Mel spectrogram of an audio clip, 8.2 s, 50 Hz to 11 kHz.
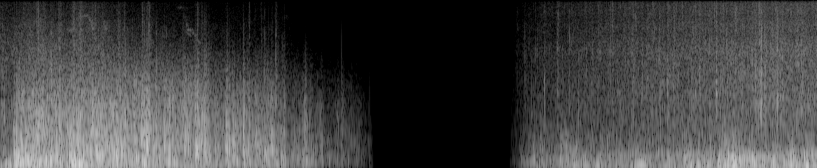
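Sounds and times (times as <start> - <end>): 
steady rain pouring: 0.0 - 3.2, 5.2 - 8.1
low rumbling thunder: 0.0 - 3.6, 5.3 - 8.1.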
